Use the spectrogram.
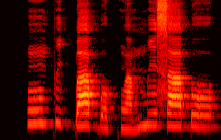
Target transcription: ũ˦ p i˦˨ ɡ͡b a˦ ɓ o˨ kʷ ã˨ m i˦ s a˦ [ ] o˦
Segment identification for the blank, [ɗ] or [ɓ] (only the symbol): ɓ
